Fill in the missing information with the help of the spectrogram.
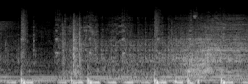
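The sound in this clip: A Sachs moped being ridden, its engine giving a low, steady harmonic hum broken by rhythmic bursts, with squeaky, squealing mechanical noise on top throughout.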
